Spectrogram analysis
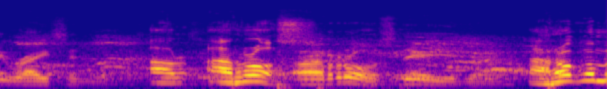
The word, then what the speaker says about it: arroz: Arroz, there you go.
